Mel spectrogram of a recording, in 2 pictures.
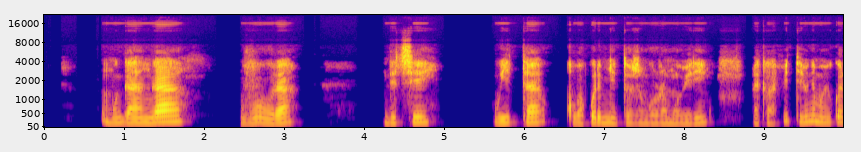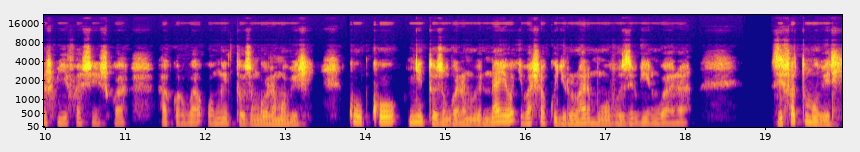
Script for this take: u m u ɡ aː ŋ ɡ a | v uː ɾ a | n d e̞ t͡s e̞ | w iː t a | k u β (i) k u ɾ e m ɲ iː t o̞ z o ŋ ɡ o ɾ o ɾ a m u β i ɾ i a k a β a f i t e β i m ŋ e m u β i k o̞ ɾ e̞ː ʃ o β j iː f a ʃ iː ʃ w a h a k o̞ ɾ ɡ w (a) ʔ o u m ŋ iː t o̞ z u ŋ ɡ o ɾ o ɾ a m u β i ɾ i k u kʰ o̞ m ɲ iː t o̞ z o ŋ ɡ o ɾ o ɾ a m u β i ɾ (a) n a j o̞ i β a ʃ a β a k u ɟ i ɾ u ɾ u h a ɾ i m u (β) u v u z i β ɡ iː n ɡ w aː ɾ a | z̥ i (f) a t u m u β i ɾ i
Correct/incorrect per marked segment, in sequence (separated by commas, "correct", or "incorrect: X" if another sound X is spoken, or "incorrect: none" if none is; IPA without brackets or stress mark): incorrect: a, correct, incorrect: i, correct, correct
